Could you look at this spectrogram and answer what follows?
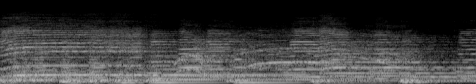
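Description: Jazzy instrumental music with horns; a new phrase comes in sharply at the start, with sliding notes in the middle.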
